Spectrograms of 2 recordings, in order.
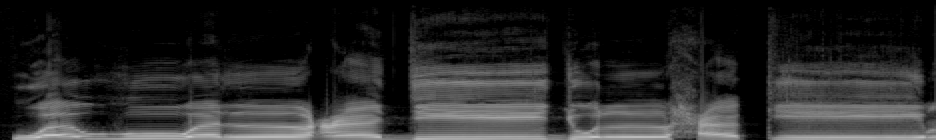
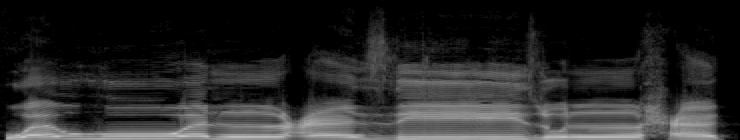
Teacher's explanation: Bedakanlah pengucapan huruf jim dan zai. Jim tertahan suaranya dan zai lembut suaranya.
